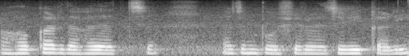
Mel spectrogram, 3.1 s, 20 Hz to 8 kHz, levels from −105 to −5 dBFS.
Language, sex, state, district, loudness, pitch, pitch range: Bengali, female, West Bengal, Kolkata, -15 LUFS, 190 Hz, 185-195 Hz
